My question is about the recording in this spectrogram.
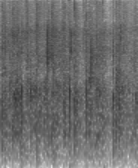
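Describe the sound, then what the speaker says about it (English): Live podcast audience applauding at the Giant Dwarf venue, a dense, steady wash of clapping from a full crowd that carries through the whole stretch without talk. "Could we have a round of applause for all the staff here at Giant Dwarf doing a great job?"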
